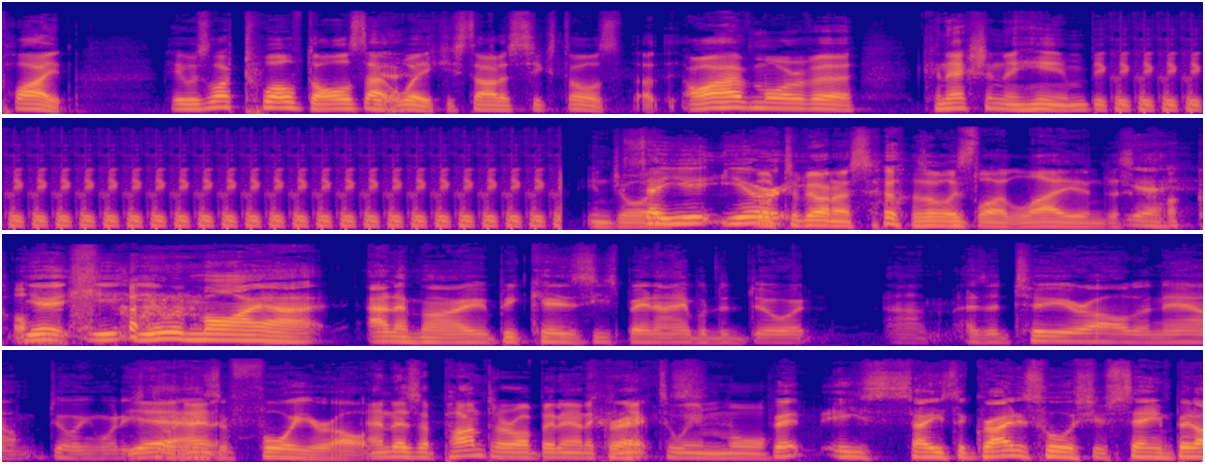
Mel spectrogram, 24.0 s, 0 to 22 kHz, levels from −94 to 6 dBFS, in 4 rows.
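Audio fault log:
5.59 to 8.80 s, broken-record loop: right after "a connection to him", a 118 ms fragment repeats exactly, back to back, 27 times, giving a rapid stutter. The stream likely stalled and kept resending its last buffered piece, so the speech due then is lost.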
